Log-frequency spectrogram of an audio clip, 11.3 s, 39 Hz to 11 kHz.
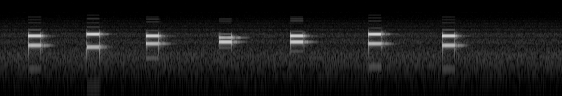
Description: DTMF, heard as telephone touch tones, dialled by hand, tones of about 250 ms, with room echo. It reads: 5 3 8 * 0 9 5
